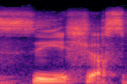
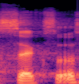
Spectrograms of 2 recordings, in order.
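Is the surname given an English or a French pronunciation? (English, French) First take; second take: French; English. First: The surname has a French-style pronunciation. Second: The surname has a plain English pronunciation. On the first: The speaker calls it right. "it's Seychelles because it's French" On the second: The speaker calls it wrong. "it's not Sexus"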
